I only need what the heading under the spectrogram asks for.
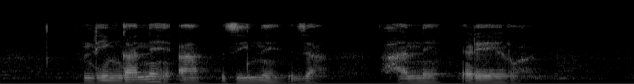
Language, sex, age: Venda, male, 33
